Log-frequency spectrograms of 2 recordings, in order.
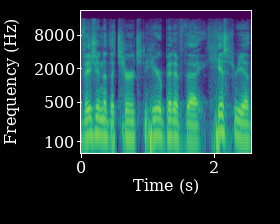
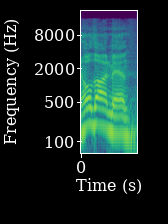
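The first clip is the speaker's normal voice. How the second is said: loud, higher protest; mock alarm; 5 semitones higher, 5 dB louder than usual. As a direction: hold it up, playful and loud. Reacting to wife's suggestion.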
